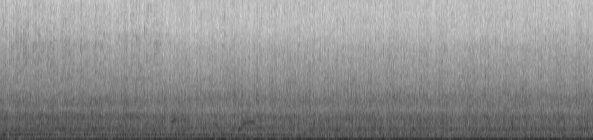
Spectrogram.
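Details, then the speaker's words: Polaris RZR with a swapped-in Yamaha Nytro snowmobile triple-cylinder engine, running after its fuel issue was sorted; more sensors still to be added. Steady, even idle with no misses, knocks or surging; normal idle. "All right, so the unit runs finally. Kind of figured out our fuel issue"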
